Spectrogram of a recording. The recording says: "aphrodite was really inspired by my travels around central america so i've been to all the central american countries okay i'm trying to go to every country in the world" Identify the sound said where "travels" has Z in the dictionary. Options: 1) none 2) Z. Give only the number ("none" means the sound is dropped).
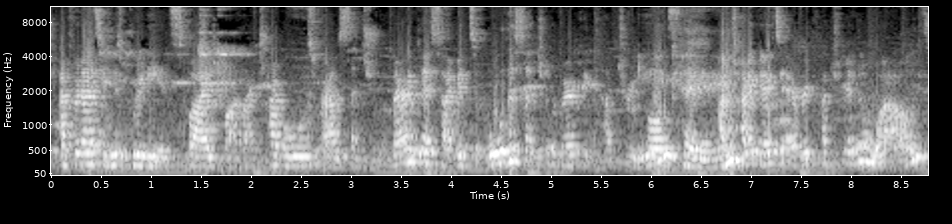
2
